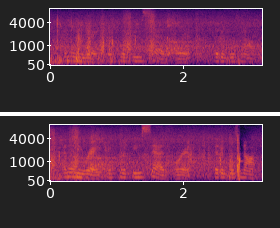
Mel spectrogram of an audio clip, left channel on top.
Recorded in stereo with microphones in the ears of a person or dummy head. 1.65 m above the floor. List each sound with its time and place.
0.2 s a woman speaking: 60° right (ahead or behind), 0.7 m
